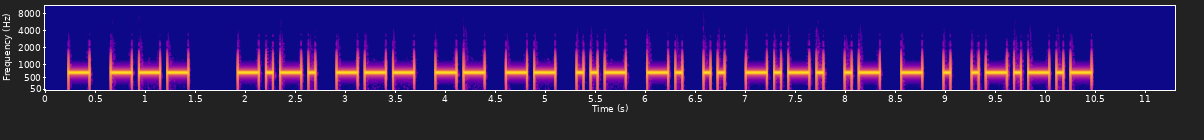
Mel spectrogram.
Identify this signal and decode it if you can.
Morse code, heard as a keyed tone, about 17 wpm, 700 Hz. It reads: TO COMMUNICATE.
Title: Sentences from Top 1300 Words 17wpm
